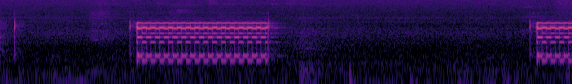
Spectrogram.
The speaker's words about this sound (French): Appel en cours.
